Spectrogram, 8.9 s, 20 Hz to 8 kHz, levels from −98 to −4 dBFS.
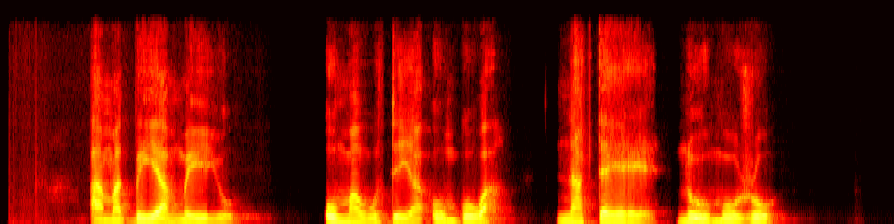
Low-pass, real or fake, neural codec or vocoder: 7.2 kHz; fake; codec, 16 kHz, 0.8 kbps, ZipCodec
